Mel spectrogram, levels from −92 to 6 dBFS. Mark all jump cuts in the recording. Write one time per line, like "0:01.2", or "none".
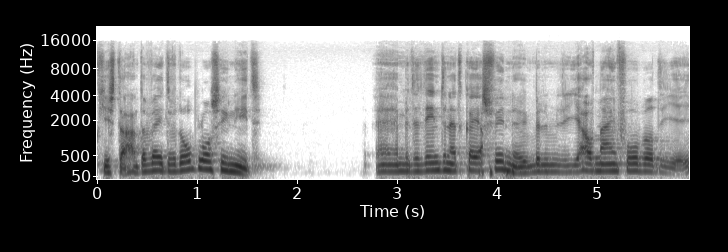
0:03.9
0:05.0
